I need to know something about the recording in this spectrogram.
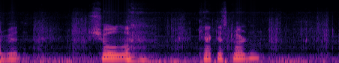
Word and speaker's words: Cholla: We're not sure if we know how to pronounce it correctly, but Cholla Cactus Garden. Cholla.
